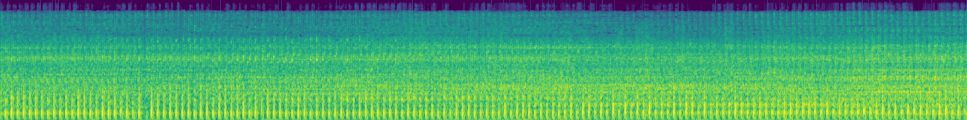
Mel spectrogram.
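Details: Tecumseh Snow King snowblower engine after carburetor replacement: fast, steady popping beat holding speed without stumbling or surging; runs properly now.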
